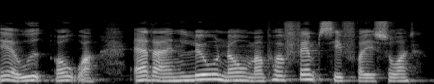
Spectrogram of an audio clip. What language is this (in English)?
Danish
